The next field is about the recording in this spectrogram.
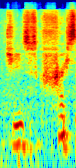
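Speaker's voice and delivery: breathy startled oath; startled exclamation. Real, not acted. Caught off guard by zombies, startled oath. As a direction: blurt it out in shock.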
